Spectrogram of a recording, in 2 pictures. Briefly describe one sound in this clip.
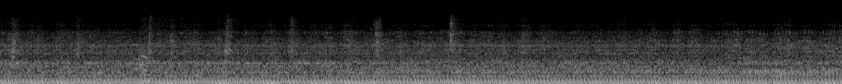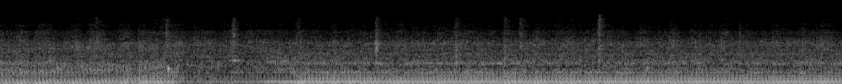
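A rake scrapes through loose soil.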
